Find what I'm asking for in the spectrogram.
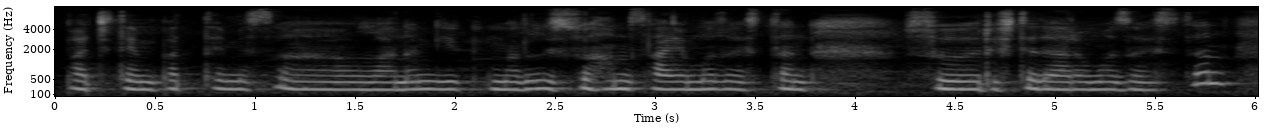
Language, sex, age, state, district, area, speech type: Kashmiri, female, 30-45, Jammu and Kashmir, Shopian, rural, spontaneous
